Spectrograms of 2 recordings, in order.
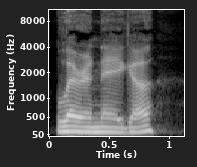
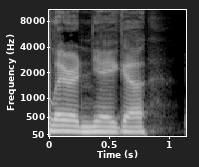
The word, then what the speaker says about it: Larrañaga: Yes, so apparently his grandfather, so Jim's grandfather, which would be Jay's great-grandfather, is of Cuban descent, and Jay's father, Jim Larrañaga, took the Basque Cuban pronunciation of his name, so that is the tilde Niega, but then somewhere along the way he dropped it, but then when he went to coach for Miami, the Cuban pronunciation came back again.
